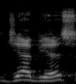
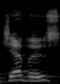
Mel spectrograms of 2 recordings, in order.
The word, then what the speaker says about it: Jebus: They come to a town, it's Jebus or Jebus, depending on how you pronounce it.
